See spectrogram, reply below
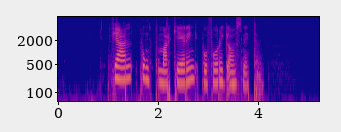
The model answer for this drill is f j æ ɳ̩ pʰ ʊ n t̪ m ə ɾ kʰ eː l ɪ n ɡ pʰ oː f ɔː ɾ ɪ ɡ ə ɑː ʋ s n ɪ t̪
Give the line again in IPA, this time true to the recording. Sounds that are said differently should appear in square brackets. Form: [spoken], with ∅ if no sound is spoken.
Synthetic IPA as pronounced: f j [æː] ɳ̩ pʰ ʊ [ŋ] t̪ m [ɑ] ɾ kʰ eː [ɾ] ɪ [ŋ] ɡ pʰ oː f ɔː ɾ ɪ ɡ ə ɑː ʋ s n ɪ t̪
